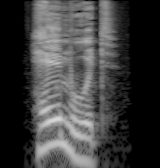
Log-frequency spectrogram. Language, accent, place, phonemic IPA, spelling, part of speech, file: German, Germany, Berlin, /ˈhɛlmuːt/, Helmut, proper noun, De-Helmut.ogg
- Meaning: a male given name, popular during the first half of the 20th century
